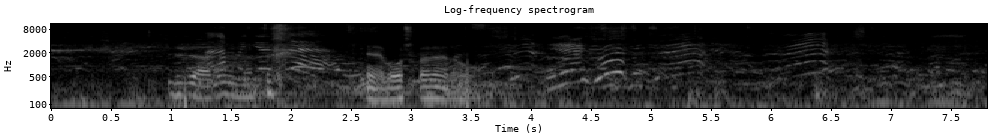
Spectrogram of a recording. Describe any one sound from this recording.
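Several children chatter and call out loudly nearby.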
